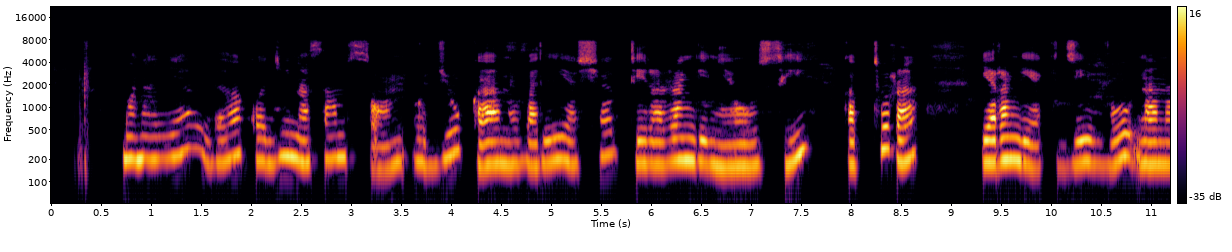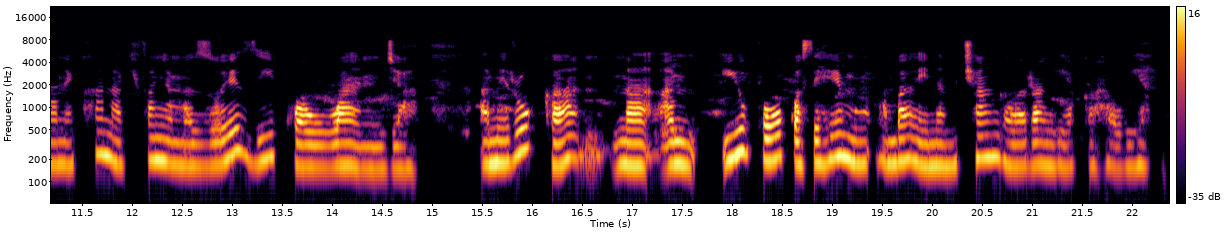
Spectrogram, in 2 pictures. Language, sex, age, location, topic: Swahili, female, 18-24, Kisii, education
